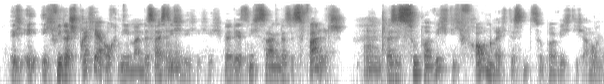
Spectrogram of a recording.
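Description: There is a somewhat breathy quality to this man's voice. His intonation rises and falls in a lively way. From Baden, Malsch south of Karlsruhe. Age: 50s. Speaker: poetry slam performer and organizer. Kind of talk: interview, casual conversation. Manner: hesitant, frequent fillers.

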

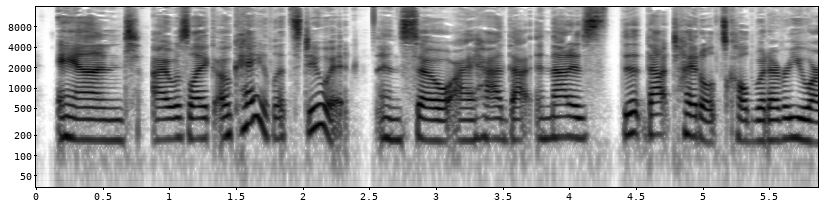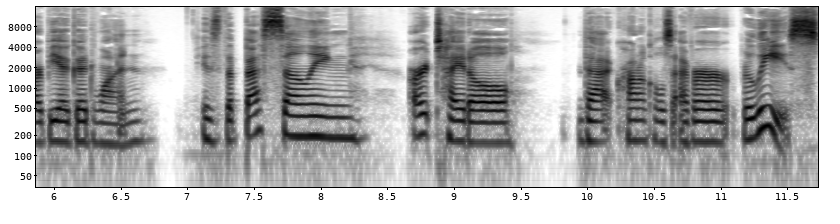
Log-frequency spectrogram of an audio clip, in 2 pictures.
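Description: A woman with a plain, everyday voice speaks at a moderate pace, her pitch fairly low and her intonation fairly even. Her loudness stays very even, and the sound is dry and close with no echo on a very clean recording over a silent background. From upstate New York. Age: 50s. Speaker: artist and illustrator. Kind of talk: interview conversation. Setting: podcast lounge at a conference.

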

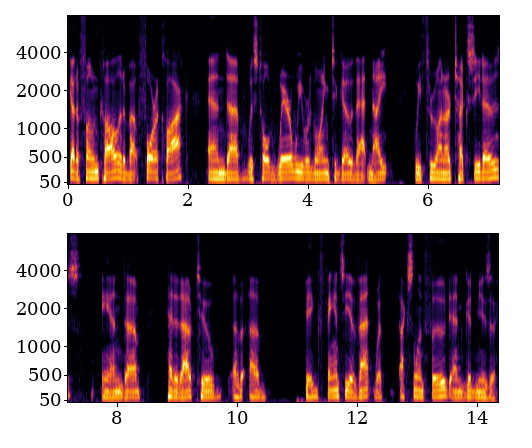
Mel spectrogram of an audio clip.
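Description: With an American accent, a man talks at a fairly slow pace and fairly low pitch in a monotone, flat intonation, his loudness very even, on a very clean recording with a silent background. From Fort Wayne, Indiana. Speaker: local business owner. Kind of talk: casual interview.

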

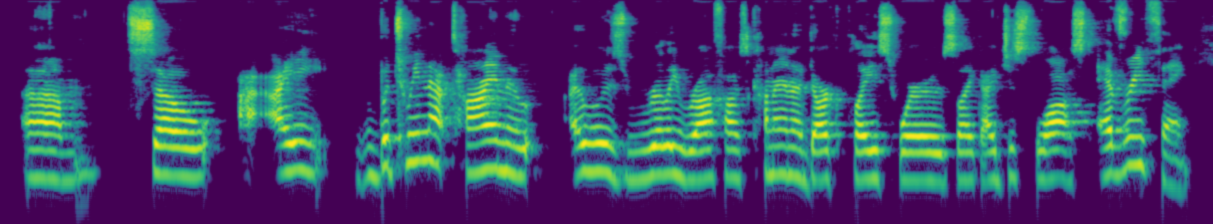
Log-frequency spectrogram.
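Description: In an American accent, a woman talks at a fairly slow pace in an ordinary speaking voice of medium pitch, on a very clean recording with a silent background. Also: fairly even intonation. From Florida. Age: 20s. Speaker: company founder and patient advocate. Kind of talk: interview testimony.

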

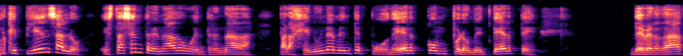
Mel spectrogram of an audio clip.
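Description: A man's fairly slow delivery with very wide pitch swings. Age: 40s. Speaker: podcast host and life coach. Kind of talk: solo podcast monologue.

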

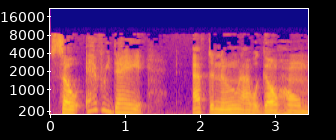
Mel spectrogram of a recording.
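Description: At a fairly slow pace, a man talks in a normal speaking voice with lively intonation. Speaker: guest sharing personal story. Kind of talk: personal testimony, storytelling.

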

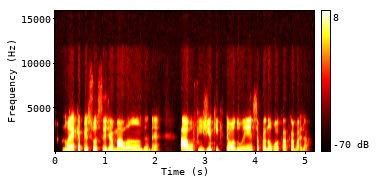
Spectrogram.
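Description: A man with a Brazilian accent, fairly low pitch, ordinary pitch variation, a fairly quick pace and big swings in loudness. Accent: non-gaúcho Brazilian. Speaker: psychiatrist, professor. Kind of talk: panel discussion.

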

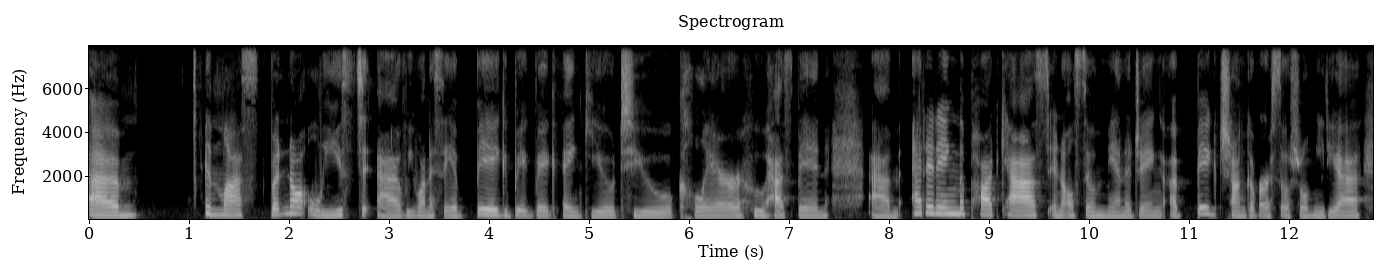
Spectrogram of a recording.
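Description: On a very clean recording with a silent background, a woman's bright, sharp tone sits at medium pitch with ordinary pitch variation. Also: dry, close sound with no echo. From Canada. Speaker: dietitian and podcast co-host. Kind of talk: casual chat.

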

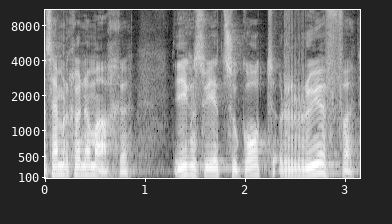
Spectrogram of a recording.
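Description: With a Swiss accent, a man speaks at a moderate pace with fairly even intonation. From Switzerland, Romansh-speaking Graubünden. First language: Romansh (speaking German). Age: 50s. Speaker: pastor. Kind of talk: sermon.

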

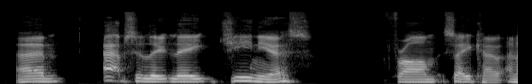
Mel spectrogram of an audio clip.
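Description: A man speaks with an English accent at medium pitch. The background is quiet. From England. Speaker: watch podcast host. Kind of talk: casual chat. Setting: video call.

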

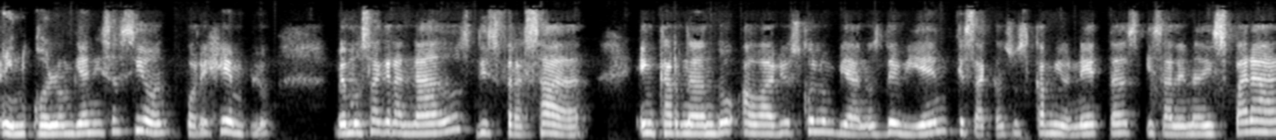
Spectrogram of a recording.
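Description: Her fairly high voice has a dark, mellow tone and stays monotone and flat as she moves at a moderate pace. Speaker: podcast host. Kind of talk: scripted narration.

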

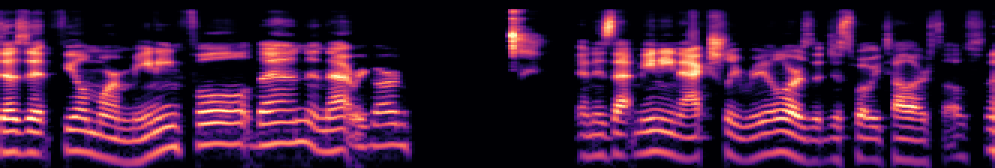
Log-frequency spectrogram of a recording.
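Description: Lively intonation marks this man's medium-pitched speech. He talks at a fairly quick pace in a plain, everyday voice. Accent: American. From Arizona. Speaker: podcast host. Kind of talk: interview.

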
